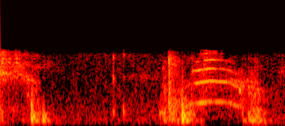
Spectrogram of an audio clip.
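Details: Domestic cat sitting indoors, cuddled up facing a corner; one short arching meow with bright harmonics, between soft thumps and handling noises.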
